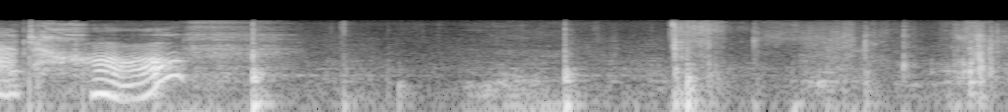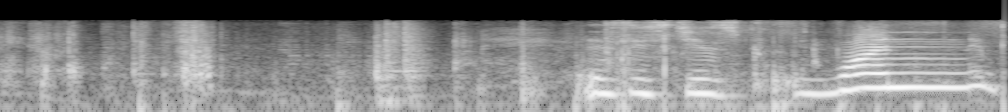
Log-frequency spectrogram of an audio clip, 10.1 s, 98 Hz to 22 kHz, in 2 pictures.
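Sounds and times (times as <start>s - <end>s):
paper rustling: 3.4s - 10.0s.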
